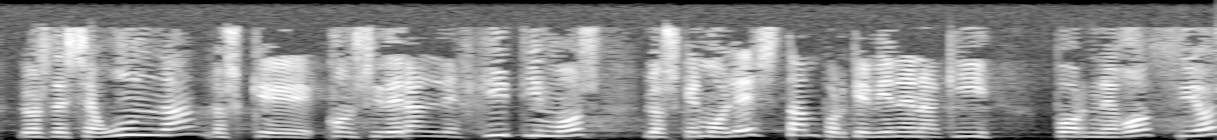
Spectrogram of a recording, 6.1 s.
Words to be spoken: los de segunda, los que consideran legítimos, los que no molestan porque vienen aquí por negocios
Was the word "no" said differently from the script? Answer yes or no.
yes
